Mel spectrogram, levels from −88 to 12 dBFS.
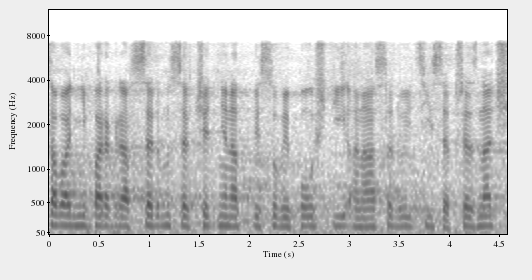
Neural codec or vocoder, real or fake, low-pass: none; real; 7.2 kHz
